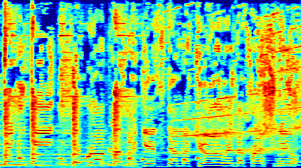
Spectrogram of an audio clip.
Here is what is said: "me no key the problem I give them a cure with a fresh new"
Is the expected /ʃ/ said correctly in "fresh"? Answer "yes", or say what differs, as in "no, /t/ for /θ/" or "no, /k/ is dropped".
no, /s/ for /ʃ/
